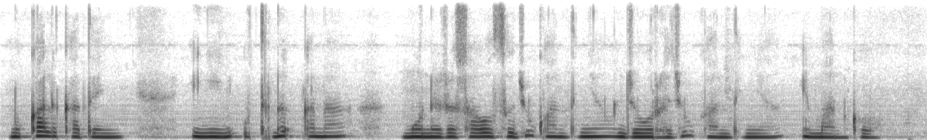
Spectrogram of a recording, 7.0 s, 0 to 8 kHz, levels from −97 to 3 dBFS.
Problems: constant background noise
